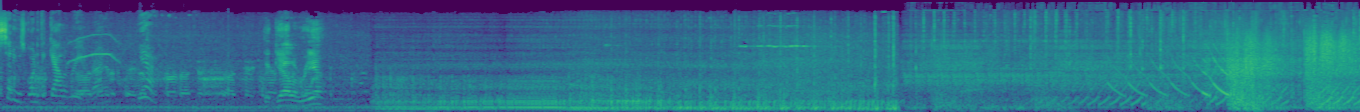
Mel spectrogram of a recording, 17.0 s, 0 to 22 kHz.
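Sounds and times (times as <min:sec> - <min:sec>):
small motorcycle engine pulling away: 0:04.7 - 0:15.7.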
